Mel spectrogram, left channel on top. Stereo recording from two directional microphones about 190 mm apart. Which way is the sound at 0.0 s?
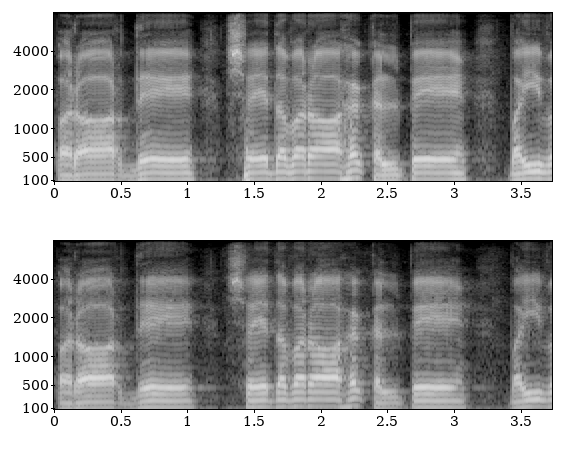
35° left (ahead or behind).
